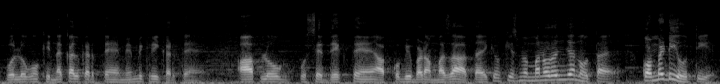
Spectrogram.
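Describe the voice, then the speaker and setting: A man's voice: medium pitch, expressive, fairly quick, darkish tone, faint music behind. A middle-aged man delivering scripted news commentary as a TV anchor, in a pointed, emphatic manner.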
